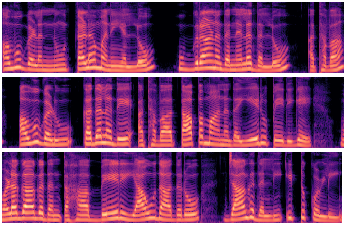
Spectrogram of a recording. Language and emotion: Kannada, neutral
